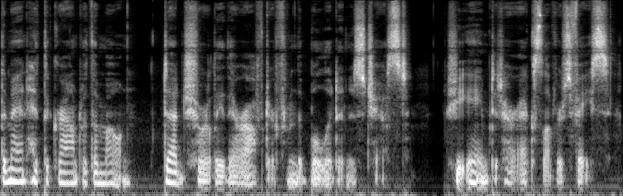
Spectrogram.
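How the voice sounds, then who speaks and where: Very creaky, husky woman reading a story. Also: fairly low pitch, little pitch movement, normal speed, a bit bright, dry recording. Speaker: story reader. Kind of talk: dramatic scripted narration of fan fiction.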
